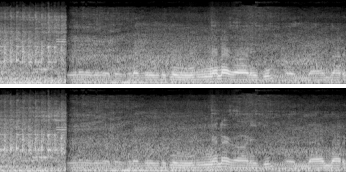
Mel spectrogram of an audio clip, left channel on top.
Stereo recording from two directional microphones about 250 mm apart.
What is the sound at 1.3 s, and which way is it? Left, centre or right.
Speech, centre.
